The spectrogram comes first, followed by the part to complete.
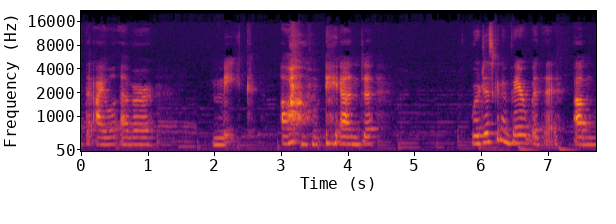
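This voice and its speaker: A woman's voice: medium pitch, pushed and bright. A Swedish woman in her twenties talking to camera at home in English, nervous and giggly, with many fillers and restarts. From Sweden. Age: 20s. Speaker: vlogger. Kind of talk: casual talk to camera. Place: home, indoors.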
